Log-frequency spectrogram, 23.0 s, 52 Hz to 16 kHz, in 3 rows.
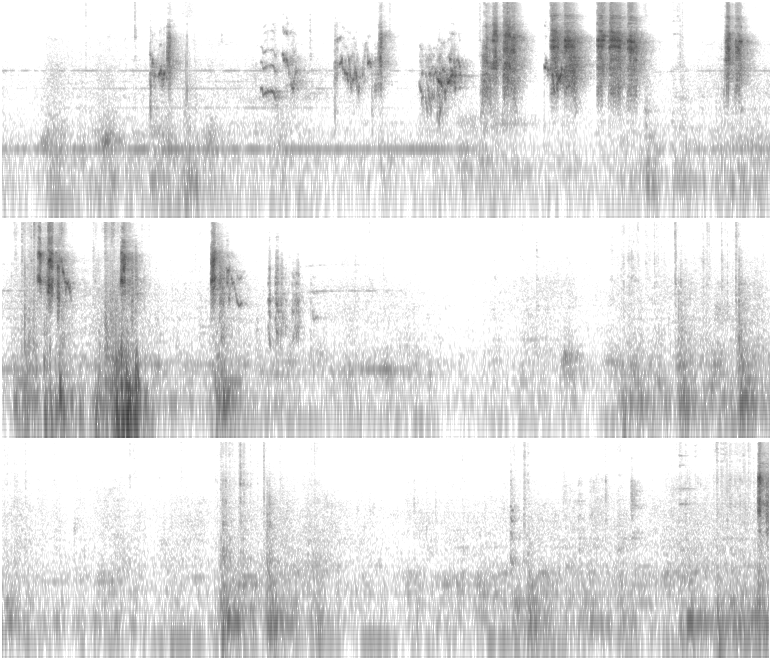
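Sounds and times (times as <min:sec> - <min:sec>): budgerigar chirping: 0:02.7 - 0:06.5, 0:07.2 - 0:09.2.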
